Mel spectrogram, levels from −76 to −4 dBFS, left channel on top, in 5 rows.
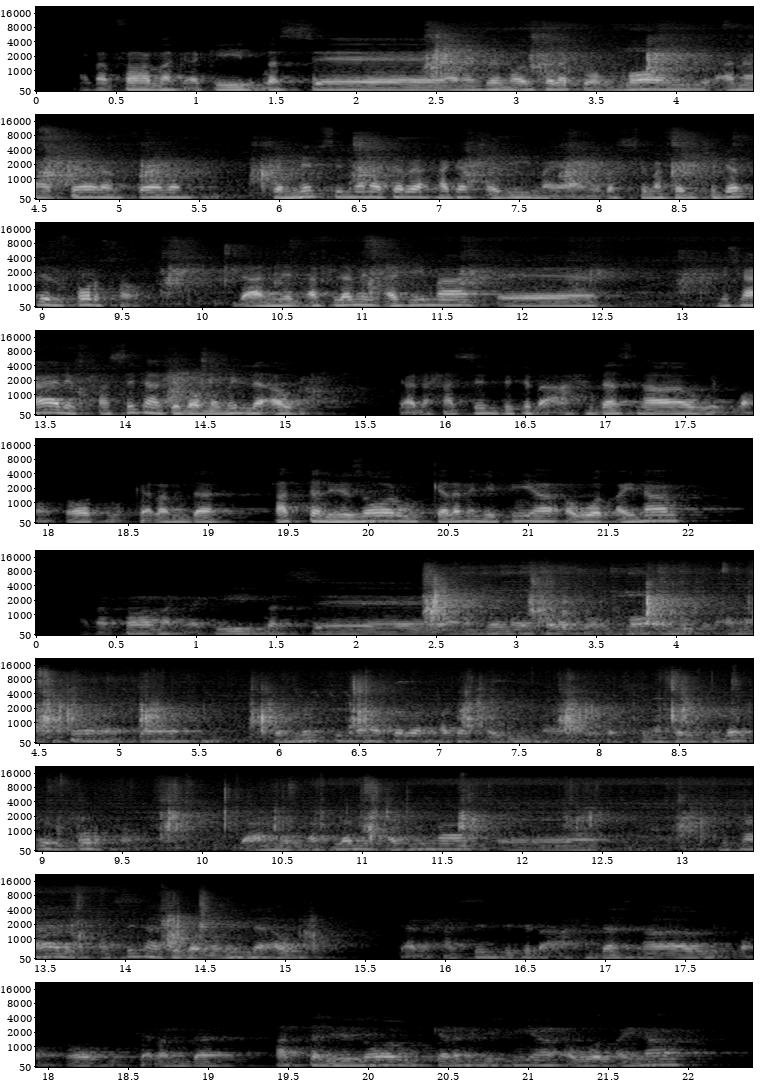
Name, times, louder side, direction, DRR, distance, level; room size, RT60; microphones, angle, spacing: voice 1, 0.4-5.5 5.9-9.6 10.2-12.5 13.2-15.2 15.7-19.1 19.4-21.9, left 7 dB, 90° left, 8 dB, 0.3 m, -35 dB
sound 1, 2.4-14.6 14.9-15.2, right 4 dB, 80° right, 0.6 m, -40 dB
9.0 x 4.2 x 3.7 m, 1.0 s
head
